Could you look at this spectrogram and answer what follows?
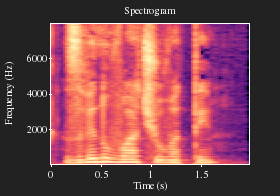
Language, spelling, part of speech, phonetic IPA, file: Ukrainian, звинувачувати, verb, [zʋenʊˈʋat͡ʃʊʋɐte], Uk-звинувачувати.ogg
- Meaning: to accuse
